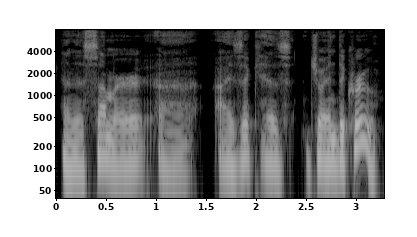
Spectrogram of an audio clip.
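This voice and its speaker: Relaxed male radio host, dry studio sound. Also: mid-range voice, no room sound. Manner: relaxed, with frequent "uh" pauses. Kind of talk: radio talk show hosting.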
